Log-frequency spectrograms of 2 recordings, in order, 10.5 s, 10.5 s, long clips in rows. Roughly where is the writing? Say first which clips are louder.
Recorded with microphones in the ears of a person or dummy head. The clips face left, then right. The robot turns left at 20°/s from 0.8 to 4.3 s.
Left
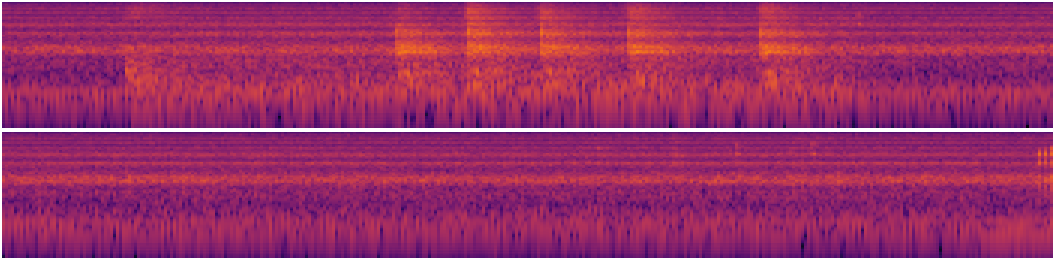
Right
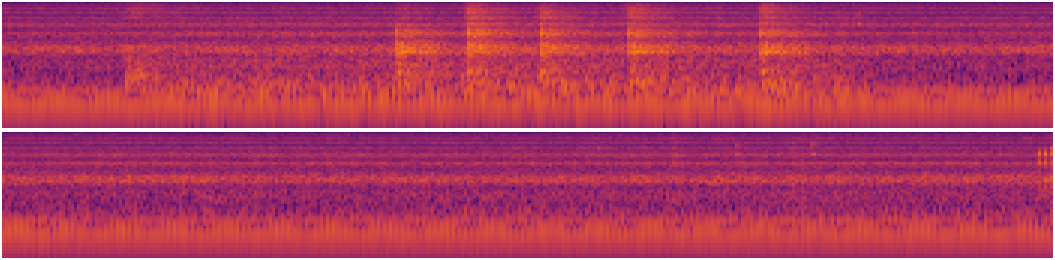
Right 2 dB; right.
